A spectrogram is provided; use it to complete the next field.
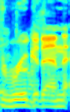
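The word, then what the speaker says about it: Roegadyn: はい、では続いて I am more blown away that it's pronounced Rugadin and not Let's Rogadin.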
